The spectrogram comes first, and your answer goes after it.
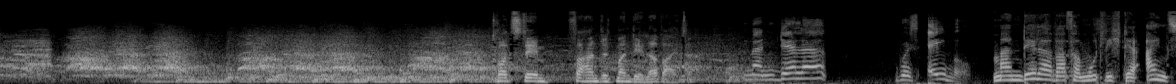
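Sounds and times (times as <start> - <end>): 
far-right crowd roaring and shouting: 0.0 - 7.5
speech: 5.0 - 8.4, 9.0 - 11.7.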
